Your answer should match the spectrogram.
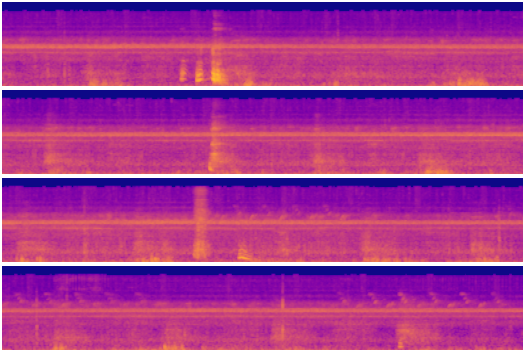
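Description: A steady, high-pitched insect chorus sounds from the roadside forest throughout. Under it a bicycle rolls over a rough, cracked road, with low rumbles and a few sharp knocks and rattles from bumps. The loudest clatter comes about three seconds in, and others come near eleven and eighteen seconds.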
